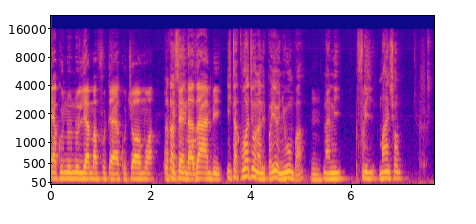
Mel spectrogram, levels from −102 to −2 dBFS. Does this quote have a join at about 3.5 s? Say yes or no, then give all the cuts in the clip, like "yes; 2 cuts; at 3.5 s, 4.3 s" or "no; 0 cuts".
yes; 1 cut; at 3.5 s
